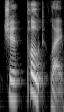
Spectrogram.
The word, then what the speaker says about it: Chipotle: So normally it would be Chipotle, right? The P-O-A-T in this phonetic pronunciation should be capitalized, but it's all capitalized as if to reinforce to your dad, this is how you say it, Chipotle.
